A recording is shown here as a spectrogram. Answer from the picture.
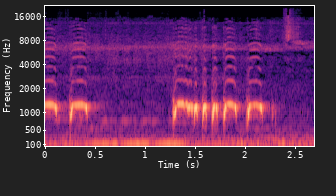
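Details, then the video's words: Wild local zebra doves answering each other in forest: three short ringing coo notes, a pause, then a quick run of about seven hooked notes, over a steady low rumble. "Suara Burung Perkutut Lokal Gacor"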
